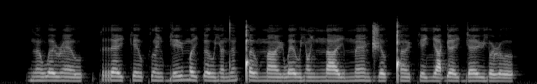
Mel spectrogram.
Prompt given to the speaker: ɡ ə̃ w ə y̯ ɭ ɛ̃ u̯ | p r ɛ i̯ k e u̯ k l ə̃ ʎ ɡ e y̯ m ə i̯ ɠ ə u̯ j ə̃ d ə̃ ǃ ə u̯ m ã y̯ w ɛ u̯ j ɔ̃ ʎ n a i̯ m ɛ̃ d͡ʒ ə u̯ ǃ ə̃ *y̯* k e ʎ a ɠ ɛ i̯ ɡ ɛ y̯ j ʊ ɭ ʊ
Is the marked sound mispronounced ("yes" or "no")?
no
